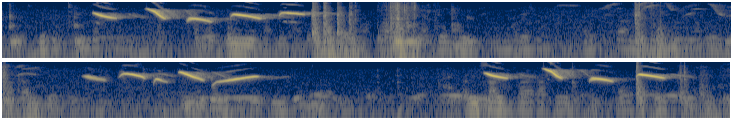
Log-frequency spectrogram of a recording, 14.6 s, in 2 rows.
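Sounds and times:
green-winged saltator whistled phrases: 0:00.9 - 0:03.2, 0:08.1 - 0:10.0, 0:12.1 - 0:14.2.

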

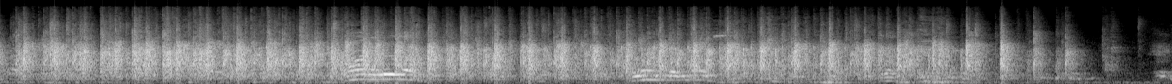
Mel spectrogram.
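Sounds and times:
audience applauding: 0:00.0 - 0:11.3.

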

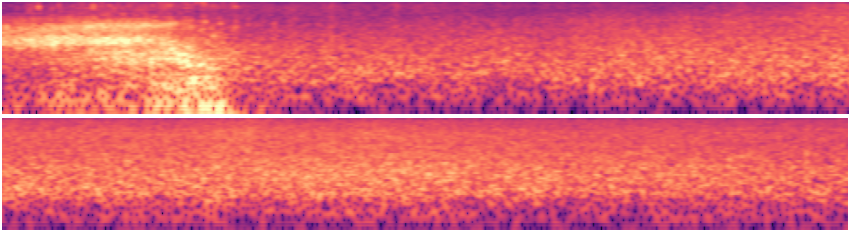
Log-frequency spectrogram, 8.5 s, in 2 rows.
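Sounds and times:
wave crashing on a lonely beach in a quiet bay of a small island: 0:00.0 - 0:02.3
steady broad roar of surf and wash on a lonely island beach: 0:00.0 - 0:08.4.

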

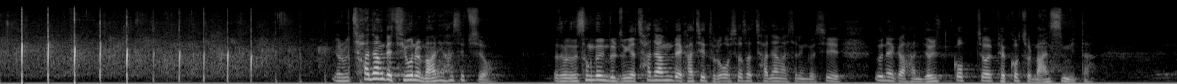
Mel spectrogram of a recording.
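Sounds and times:
group clapping in a steady rhythm: 0:00.0 - 0:03.9
speech: 0:03.3 - 0:11.1.

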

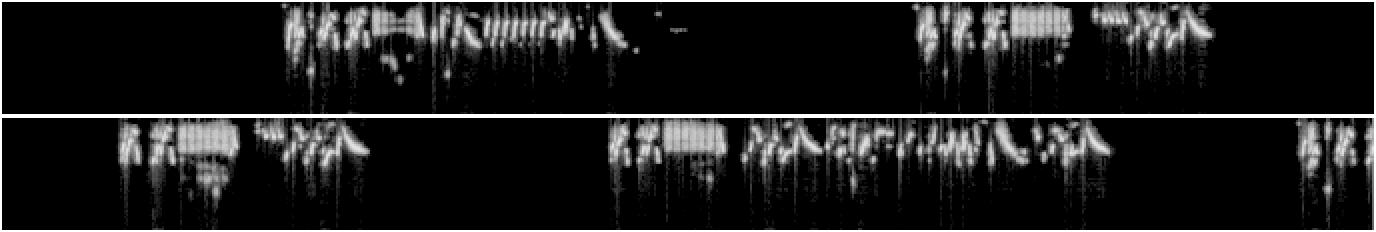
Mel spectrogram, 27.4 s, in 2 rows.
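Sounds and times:
European goldfinch song: 0:02.8 - 0:06.9, 0:09.1 - 0:12.2, 0:14.9 - 0:17.4, 0:19.8 - 0:24.9, 0:26.7 - 0:27.4.

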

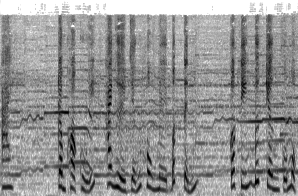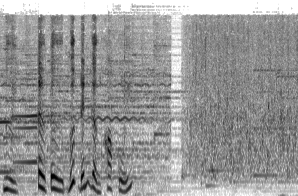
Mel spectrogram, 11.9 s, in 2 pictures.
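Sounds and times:
speech: 0:01.2 - 0:08.7
cold water dripping and trickling onto a person's face in a woodshed: 0:09.6 - 0:11.9.

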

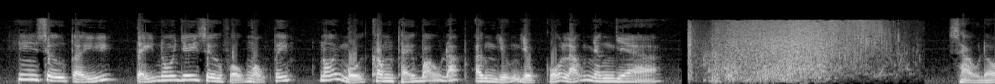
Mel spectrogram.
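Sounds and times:
speech: 0:00.2 - 0:06.7, 0:09.6 - 0:09.9
water splashing and sloshing: 0:06.9 - 0:09.3.

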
